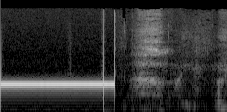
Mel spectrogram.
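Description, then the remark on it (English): A loud, steady censor bleep holds for almost a second, with a tiny break near its end, then cuts off abruptly to quieter, muffled voices. “A continuous every beep word.”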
